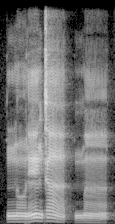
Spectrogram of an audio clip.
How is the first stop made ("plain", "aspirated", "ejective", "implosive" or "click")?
plain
